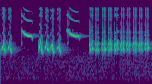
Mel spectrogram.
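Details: Northern mockingbird song in a short burst: chirpy doublets, two long high descending whistles, then a fast steady rattling trill of buzzy notes.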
